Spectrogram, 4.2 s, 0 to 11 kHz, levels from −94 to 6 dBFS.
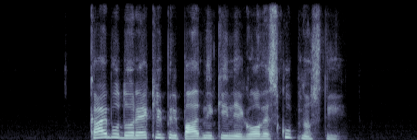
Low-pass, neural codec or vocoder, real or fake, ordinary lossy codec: none; vocoder, 22.05 kHz, 80 mel bands, HiFi-GAN; fake; none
